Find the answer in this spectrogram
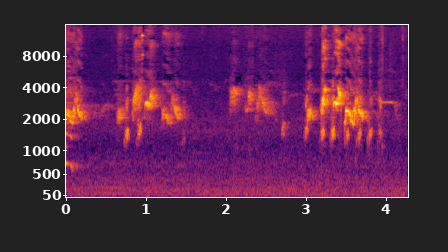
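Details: Red-whiskered bulbul delivering a good song phrase: quiet, soft warbled notes in short groups, ending with a slightly louder chattering burst.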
